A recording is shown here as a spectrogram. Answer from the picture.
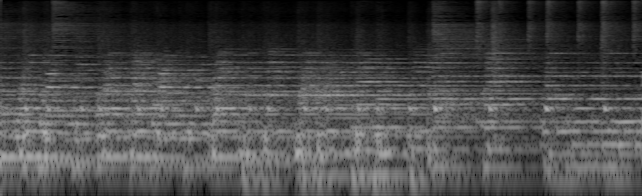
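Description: A steel band playing: several steelpans ring out the melody and chords, with a drum kit keeping the beat. Crisp, even cymbal or hi-hat strokes come in over the second half.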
